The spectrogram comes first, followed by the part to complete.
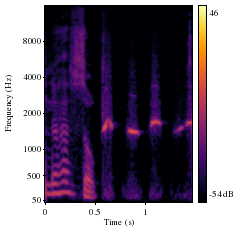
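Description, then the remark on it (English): A brief spoken syllable, then a person whistles four short, clear notes in a steady rhythm, fairly loud. “I hate whistling on podcasts. I do not know why I did that, because it's so annoying when I hear it, because the sharp, shrill sounds and all that stuff.”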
